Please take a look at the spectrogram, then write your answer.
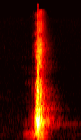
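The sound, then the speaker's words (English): A single short, fairly loud dog bark given on command to speak, standing alone with silence before and after it. “Opie has one. Oh, you want to tater tot, buddy? Speak. Speak.”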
